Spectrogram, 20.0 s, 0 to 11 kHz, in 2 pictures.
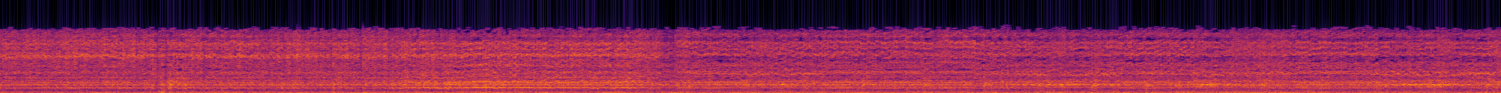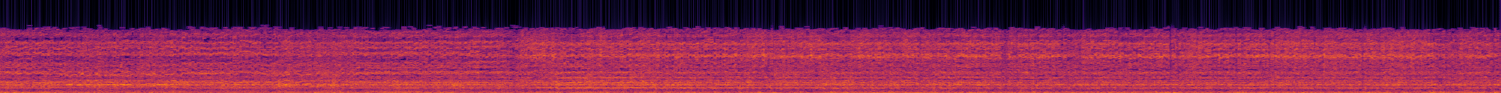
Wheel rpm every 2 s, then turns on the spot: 160, 160, 160, 160, 170, 160, 170, 160, 160, 160.
none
